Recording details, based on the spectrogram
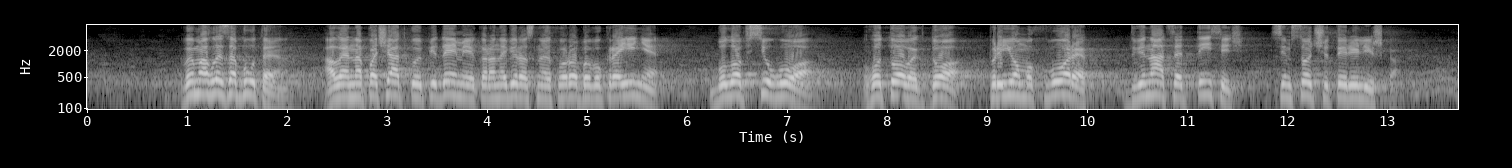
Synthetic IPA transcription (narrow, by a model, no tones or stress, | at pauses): ʋɪmɔɦlˠɪzɐbut̪ɪɐ̰lˠɛnɐpɔt͡ʃɑt̪kʊepʲid̪ɛmʲijikɔɾɔnɐʋʲiɾʊsnɔjixʋɔɾɔbɪʋʊkɾɐjinʲi | bʊlˠɔwsʲɔɦɔ | ɦɔt̪ɔʋɪxd̪ɔpɾɪjɔmʊxʋɔɾɪxd̪ʋʲinɑt͡sʲːɐt̚ʲt̪ɪsʲɐt͡ʃ | sʲimsɔt̪̚t͡ʃɔt̪ɪɾʲɪlʲiʃkɐ̰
